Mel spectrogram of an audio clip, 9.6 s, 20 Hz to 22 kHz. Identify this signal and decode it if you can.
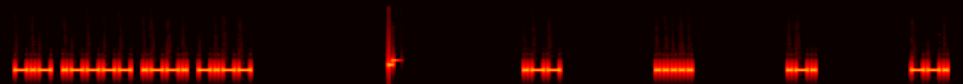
Morse code, heard as a keyed tone, about 30 wpm, spaced as for 13 wpm, 700 Hz. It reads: K1PY W5RG
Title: USA Call Signs - 4 Characters - 8x Character Spacing - 30wpm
